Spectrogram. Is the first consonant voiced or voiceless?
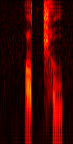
voiceless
